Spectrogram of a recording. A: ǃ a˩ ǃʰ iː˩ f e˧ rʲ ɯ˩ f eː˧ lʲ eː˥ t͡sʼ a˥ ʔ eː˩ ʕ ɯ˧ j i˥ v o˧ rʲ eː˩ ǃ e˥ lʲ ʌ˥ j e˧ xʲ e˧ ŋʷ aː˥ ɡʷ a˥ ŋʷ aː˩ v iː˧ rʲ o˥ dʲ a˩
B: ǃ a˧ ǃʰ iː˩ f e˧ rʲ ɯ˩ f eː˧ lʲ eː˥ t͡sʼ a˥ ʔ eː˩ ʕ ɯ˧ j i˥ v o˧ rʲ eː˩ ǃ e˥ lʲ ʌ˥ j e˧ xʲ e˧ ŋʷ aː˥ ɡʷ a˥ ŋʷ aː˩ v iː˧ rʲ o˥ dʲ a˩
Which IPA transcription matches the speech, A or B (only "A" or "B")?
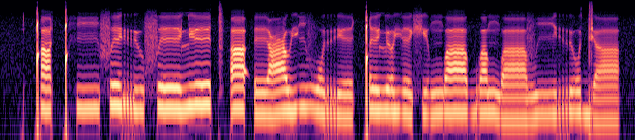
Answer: A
